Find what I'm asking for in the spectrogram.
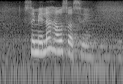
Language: Southern Sotho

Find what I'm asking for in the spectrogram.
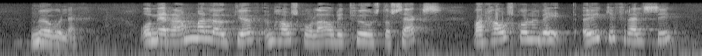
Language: Icelandic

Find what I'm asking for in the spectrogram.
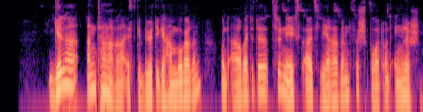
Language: German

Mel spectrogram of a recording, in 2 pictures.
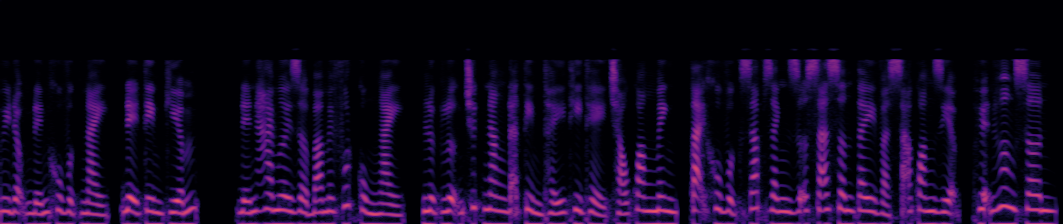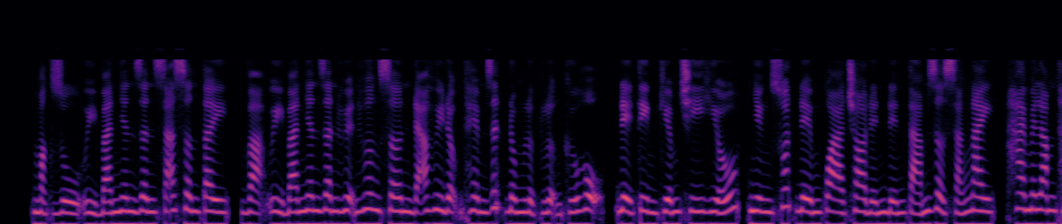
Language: Vietnamese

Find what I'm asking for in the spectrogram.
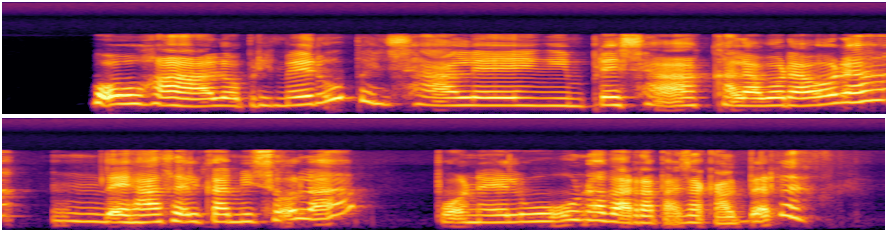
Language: Extremaduran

